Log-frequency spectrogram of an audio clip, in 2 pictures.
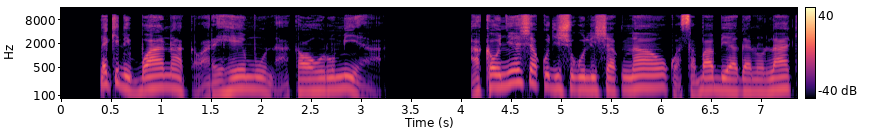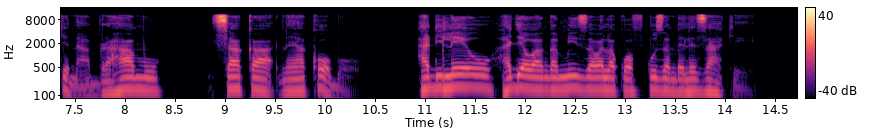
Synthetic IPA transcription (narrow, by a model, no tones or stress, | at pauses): lakiniɓwanaːka̰wa̰ɾɛɦɛmuna̰ːkawahuɾumia̰ | akaɔɲɛʃakuʄiʃuɣuliʃanaɔkwasaɓaɓujaɠanɔlakɛna̰ːɓɾaɦamu | isakanajakɔɓɔ̰ | haɗilɛɔhaʄawaːŋɡamizawalakuwafu̥kuzambɛlɛzakɛ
